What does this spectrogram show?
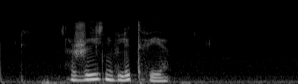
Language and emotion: Russian, neutral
